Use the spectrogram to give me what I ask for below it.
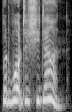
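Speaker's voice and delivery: high-pitched, pleading question; distressed demand. A narrator's reading. Dolly asks Alexei what Anna did, in distressed demand.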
